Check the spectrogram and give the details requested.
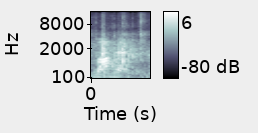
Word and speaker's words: Vahe: Vahe.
